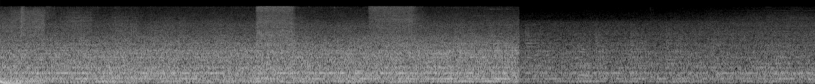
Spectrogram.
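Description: A parked coach bus running with a steady hum, with two short hisses of air about three and four seconds in. About five seconds in the sound drops suddenly to a quieter, steady background noise.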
